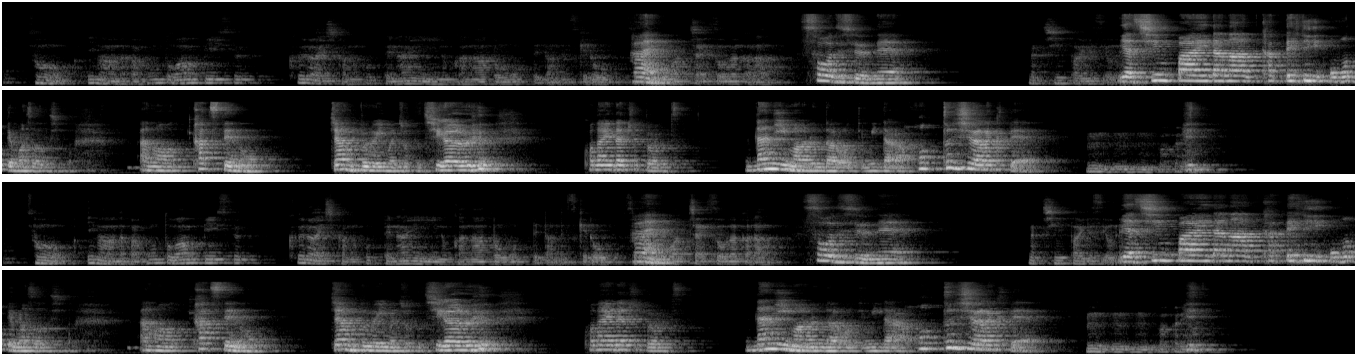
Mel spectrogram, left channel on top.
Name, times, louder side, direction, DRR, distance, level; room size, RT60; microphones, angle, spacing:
voice 1, 0.3-2.4 2.9-8.0 8.9-9.1 10.3-11.2 15.0-15.1 24.4-25.5, right 2 dB, 75° right, 2 dB, 0.7 m, -38 dB
voice 2, 6.3-6.6 8.1-9.0 11.2-14.1 14.9-16.1 16.8-18.7 19.4-20.2 21.0-23.9 25.3-25.6, left 2 dB, 40° left, 0 dB, 0.6 m, -21 dB
4.2 x 2.4 x 3.5 m, 0.85 s
head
